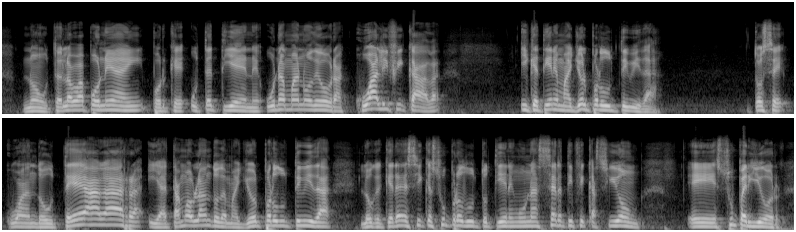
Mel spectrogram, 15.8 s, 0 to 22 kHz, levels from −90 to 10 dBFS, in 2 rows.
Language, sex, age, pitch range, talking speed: Spanish, male, 40-59, 135-175 Hz, 165 wpm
